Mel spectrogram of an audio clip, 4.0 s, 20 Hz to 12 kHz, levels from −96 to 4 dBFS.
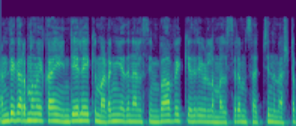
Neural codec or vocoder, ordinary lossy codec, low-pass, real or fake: codec, 16 kHz, 4.8 kbps, FACodec; none; 7.2 kHz; fake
